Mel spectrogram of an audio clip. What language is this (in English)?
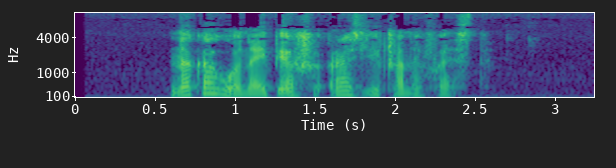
Belarusian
